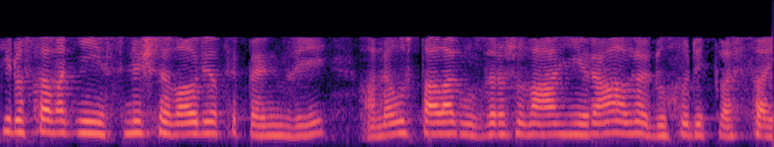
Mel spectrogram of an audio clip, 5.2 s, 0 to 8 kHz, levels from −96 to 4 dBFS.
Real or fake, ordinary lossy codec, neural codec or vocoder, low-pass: fake; AAC, 16 kbps; autoencoder, 22.05 kHz, a latent of 192 numbers a frame, VITS, trained on one speaker; 7.2 kHz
